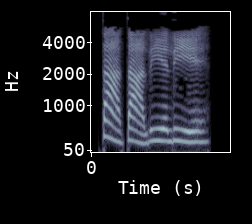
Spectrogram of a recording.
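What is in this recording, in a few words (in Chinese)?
"大大咧咧", Mandarin Chinese; hsk; chinese-flashcards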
